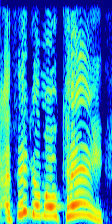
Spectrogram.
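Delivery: high, loud, frantic answer; rattled reply. Retold or imitated. Friend answering after crashing through ceiling, loud and rattled. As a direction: shout back, still shocked by the fall.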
